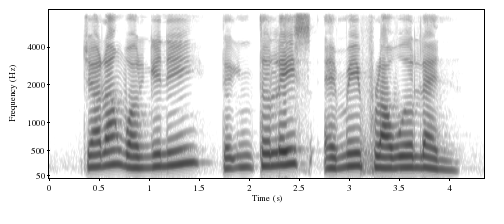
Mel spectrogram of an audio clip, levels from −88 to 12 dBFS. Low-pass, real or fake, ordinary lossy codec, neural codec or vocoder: 7.2 kHz; real; none; none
